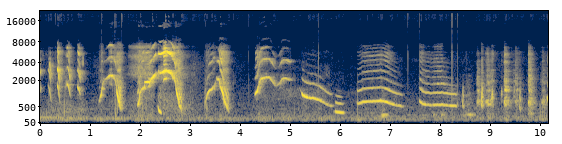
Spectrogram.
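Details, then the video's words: Talking parrot, indoors: a varied run of harmonic, arched squawks and meow-like calls, some rising then falling, others sliding downward in long drawn notes, with a burst of short sharp notes at the start and the end. "talking parrot"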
